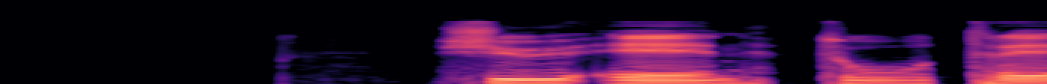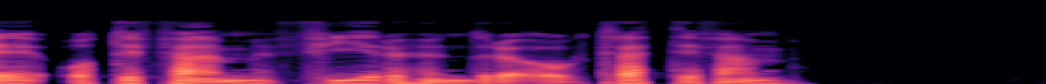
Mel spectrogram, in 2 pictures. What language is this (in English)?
Norwegian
